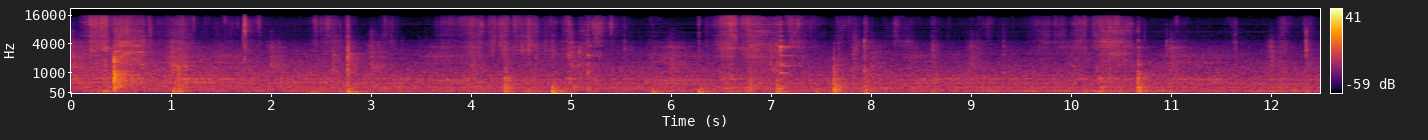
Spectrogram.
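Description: Kitchen knife cutting raw pork neck on a wooden chopping board: irregular sharp knocks and taps of the blade and meat on the board, a few seconds apart.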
